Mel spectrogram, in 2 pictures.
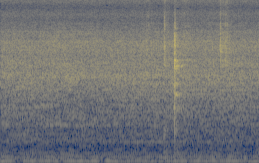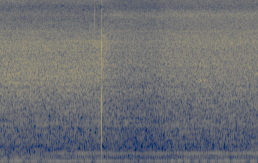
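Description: Two sharp metallic clinks, about three and a half seconds apart, as the lid of a metal cooking pot is handled, over a steady low mechanical hum.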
